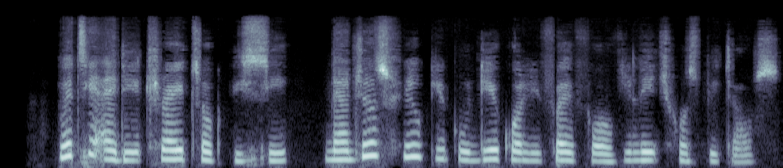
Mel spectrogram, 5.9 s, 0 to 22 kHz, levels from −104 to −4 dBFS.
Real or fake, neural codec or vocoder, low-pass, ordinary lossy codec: fake; codec, 44.1 kHz, 2.6 kbps, DAC; 14.4 kHz; AAC, 48 kbps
